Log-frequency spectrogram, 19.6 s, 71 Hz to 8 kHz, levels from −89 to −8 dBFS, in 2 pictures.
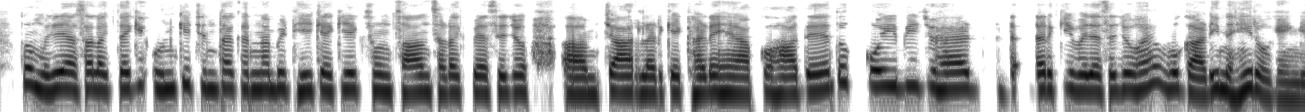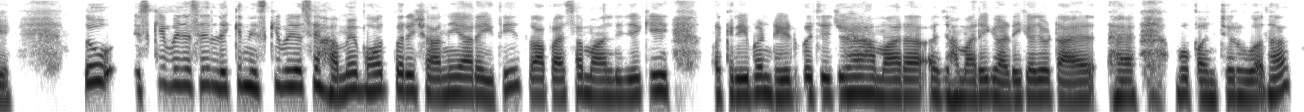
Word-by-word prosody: तो 230 -1 +2
मुझे 190 +1 +4
ऐसा 185 +1 0
लगता 185 0 0
है - - +3
कि 220 - -6
उनकी 190 +4 +1
चिंता 195 0 -1
करना 185 0 0
भी 190 - +1
ठीक 175 +1 0
है 175 - +3
कि 185 +2 -1
एक 185 - -2
सुनसान 165 -1 +1
सड़क 165 0 0
पे 165 - +1
ऐसे 160 +1 0
जो 165 0 -1 0.3
अ, 150 -1 +4 0.2
4 165 -2 +4
लड़के 160 +1 +1
खड़े 155 +2 +2
हैं, 160 0 +3
आपको 155 +1 -1
हाथ 155 0 +2
दे 175 - 0
रहे 175 - +3
है, 190 - +1
तो 250 -1 0
कोई 215 0 +3
भी 215 +1 -3
जो 200 - +1
है 185 +1 +4
ड 170 -3 -11 0.2
डर 185 - +5
की 190 - -3
वजह 170 -1 +4
से 170 +1 -1
जो 180 0 +1
है 205 +5 +1
वो 190 -5 +1
गाड़ी 160 +4 +4
नहीं 175 +3 +4
रोकेंगे। 125 -8 -1 0.6
तो, 260 +11 +1 0.2
इसकी 235 - -8
वजह 220 0 -3
से 225 +2 -5
लेकिन 205 +3 +1
इसकी 200 +2 -2
वजह 210 0 +3
से 225 - +1
हमें 170 0 +1
बहुत 180 +1 0
परेशानी 160 -4 0
आ 155 - +2
रही 145 -3 0
थी, 200 +4 -2
तो 150 -9 -3
आप 145 0 -1
ऐसा 145 +4 -1
मान 140 -3 0
लीजिए 140 +2 -1
कि 175 0 +2 0.4
तकरीबन 145 +2 +1
डेढ़ 140 0 0
बजे 150 0 +1
जो 155 - +1
है 160 0 +2
हमारा 140 -2 +2
अज 140 -1 -2
हमारी 135 +2 0
गाड़ी 130 -1 0
का 135 0 -1
जो 140 0 +2
टायर 125 +1 +1
है 135 0 0 0.3
वो 150 - +1
पंक्चर 135 +1 -1
हुआ 135 0 +1
था। 160 +5 +2
165 Hz, 250 wpm, -22 LUFS, 145-185 Hz, 0.6 s, डर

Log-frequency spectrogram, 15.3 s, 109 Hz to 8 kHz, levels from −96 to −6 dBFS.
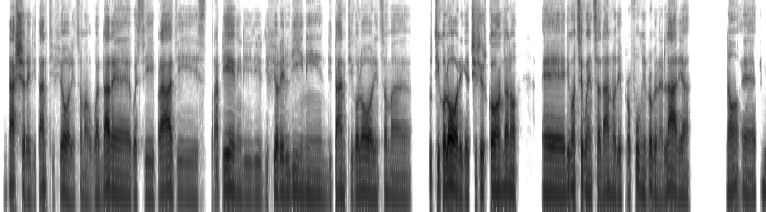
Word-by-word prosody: nascere 95 -5 +2
di 70 - -17
tanti - - -5
fiori, 70 -1 0
insomma 75 0 -9
guardare 75 +2 +1
questi 75 +1 -7
prati 75 -3 0
strapieni 85 +1 -3
di 75 0 -9
di 75 0 -9
di - - -14
fiorellini, 80 -3 -3
di 75 0 -14
tanti 80 0 -2
colori, 80 -1 +2
insomma 75 -1 -7 0.4
tutti - - -4
i - - -4
colori 90 -3 +8
che 75 - -2
ci - - -4
circondano, 90 -1 +2 0.4
ehm, 80 -1 +2
di 80 - -2
conseguenza 85 -3 0
danno 80 +1 -1
dei 80 -1 -4
profumi 95 -4 -3
proprio 80 -3 0
nell'aria, 80 0 +1 0.7
no, 85 +3 -1
ehm, 80 -2 -4
è - - -3
più 85 - -7
80 Hz, 135 wpm, -22 LUFS, 75-85 Hz, 0.7 s, colori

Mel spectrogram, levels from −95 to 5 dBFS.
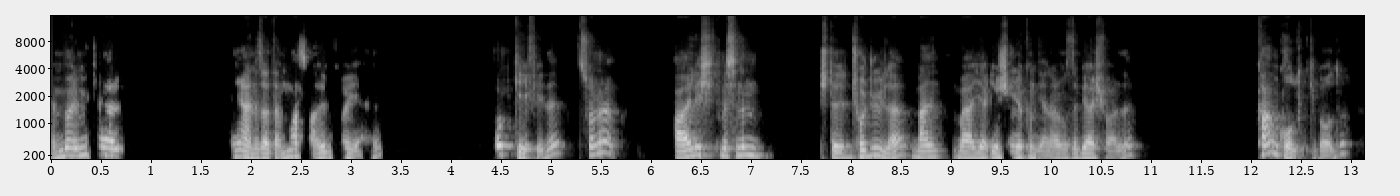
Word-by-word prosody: yani, 145 +7 0
böyle, 195 -1 +4
mükemmel 200 -2 +2 1.1
Yani, 150 -7 +2
zaten 125 0 +2
masmavi 155 -4 +1
bir 140 - -7
koy, 130 -3 -2 0.2
yani. 185 +5 -9 1.1
Çok 445 0 +4
keyifliydi. 455 - -1
Sonra 250 +6 -1 0.6
aile 155 +6 +6
işletmesinin, 195 -1 -1 0.5
işte, 140 -1 +1
çocuğuyla, 170 - +1
ben, 150 0 0
bayağı 140 -2 +2
ya 135 - +4
yaşım 140 +1 0
yakındı, 140 -4 0
yani, 105 0 -5
aramızda 115 +2 -3
1 - - +2
yaş 125 0 +1
vardı. 210 - -7 1.1
Kanka 225 0 +2
olduk 110 -2 -3
gibi - - -9
oldu. 240 - -4
155 Hz, 135 wpm, -24 LUFS, 130-200 Hz, 1.1 s, aile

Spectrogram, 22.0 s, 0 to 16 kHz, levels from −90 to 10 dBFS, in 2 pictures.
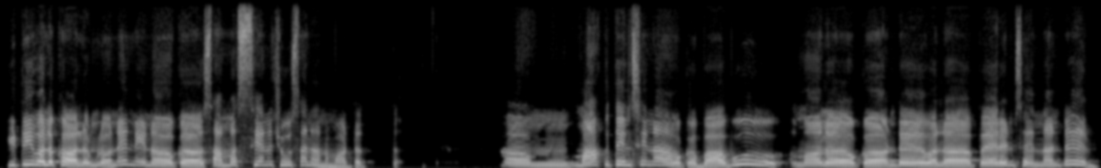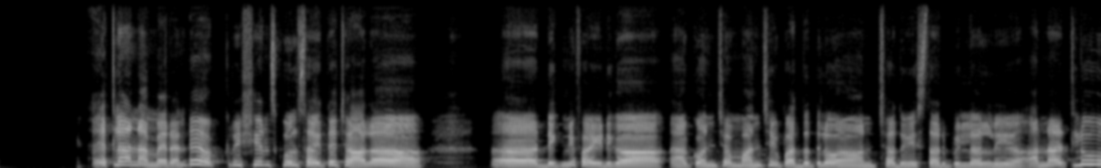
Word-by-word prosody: ఇటీవల 345 0 +5
కాలంలోనే 280 +2 +3
నేను 300 -2 -1 0.2
ఒక 275 0 -3 0.3
సమస్యను 325 +4 -1
చూసానన్నమాట. 275 -11 -5 1.5
త - - -14
ఆహ్, 285 0 0
హ్మ్. 275 0 -5 0.2
మాకు 325 +4 +1
తెలిసిన 345 +1 -2 0.2
ఒక 260 0 -5 0.2
బాబు, 270 +6 +2 0.7
మాళా 290 0 +2 0.2
ఒక 265 +1 -6 0.2
అంటే, 285 +2 +1 0.2
వాళ్ళ 270 0 0 0.4
పేరెంట్స్ 290 +1 +1
ఏందంటే, 280 +6 -3 1.3
ఎట్లా 345 +3 +1
నమ్మారంటే, 275 +4 +1 0.3
క్రిస్టియన్ 335 +2 -5
స్కూల్స్ 305 0 -4
అయితే 290 +3 0
చాలా 265 +1 +4 1.3
ఆహ్, 265 -1 +5
డిగ్నిఫైడ్‌గా, 275 -2 0 0.5
ఆహ్, 250 -1 -2
కొంచెం 270 +1 -3
మంచి 270 +3 -4
పద్ధతిలో 265 +1 -1 0.5
చదివిస్తారు 260 -2 -4
పిల్లల్ని, 245 0 -3 0.3
అన్నట్లు 280 +7 -1
280 Hz, 95 wpm, -22 LUFS, 265-310 Hz, 1.5 s, ఇటీవల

